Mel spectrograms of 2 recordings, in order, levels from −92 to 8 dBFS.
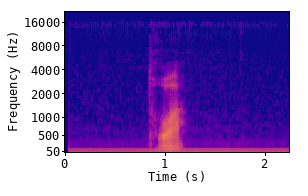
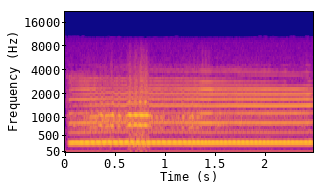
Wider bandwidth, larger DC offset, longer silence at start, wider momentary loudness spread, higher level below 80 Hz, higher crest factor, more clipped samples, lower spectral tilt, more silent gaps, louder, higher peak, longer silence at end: first, 17 kHz vs 8 kHz; second, under 0.1% vs 1%; about the same, 0.05 s vs 0 s; first, 24 LU vs 3 LU; about the same, -46 dBFS vs -48 dBFS; first, 26 dB vs 8 dB; neither; first, -7.5 dB/octave vs -4.5 dB/octave; neither; second, -30 LUFS vs -9 LUFS; second, -10 dBFS vs 0 dBFS; about the same, 0 s vs 0 s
